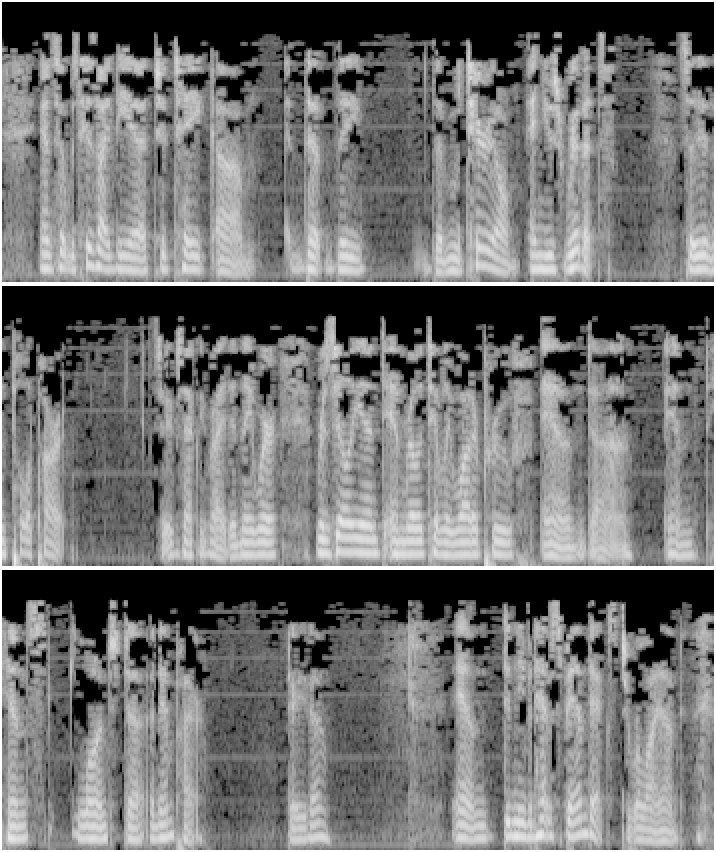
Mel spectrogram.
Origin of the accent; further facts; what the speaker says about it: Colorado, United States; I grew up in Colorado, and so long before jeans were really fashionable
